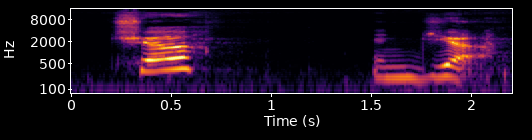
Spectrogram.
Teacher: stops with a fricative release the stops are a class of sounds where air is completely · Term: affricates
